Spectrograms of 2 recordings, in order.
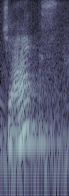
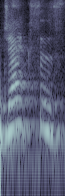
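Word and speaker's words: Jaques: organizational psychologist called Elliot Jax. It's written Jacques here, you see, but he but it's pronounced Jax.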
